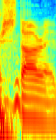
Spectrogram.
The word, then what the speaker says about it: stare: First of all, I'd just like to compliment you on your Latin pronunciation. – What did I say? – You don't hear stare very often.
